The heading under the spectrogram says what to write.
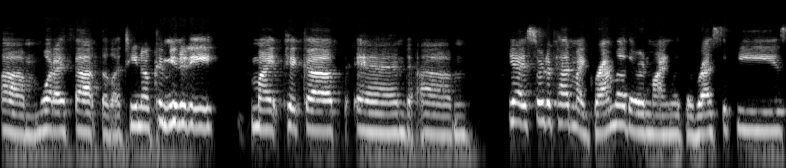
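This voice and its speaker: This voice is somewhat breathy. It belongs to a woman and sits at a medium pitch. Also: ordinary pitch variation, moderate pace. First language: Spanish. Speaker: former magazine founder and publisher. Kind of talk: interview. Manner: halting, many fillers.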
